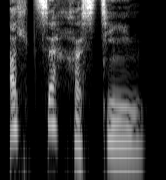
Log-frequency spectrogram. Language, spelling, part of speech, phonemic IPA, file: Navajo, Áłtsé Hastiin, proper noun, /ʔɑ́ɬt͡sʰɛ́ hɑ̀stʰìːn/, Nv-Áłtsé Hastiin.ogg
- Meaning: First Man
